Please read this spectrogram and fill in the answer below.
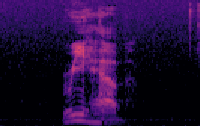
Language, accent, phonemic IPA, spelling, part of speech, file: English, Canada, /ˈɹiːhæb/, rehab, noun / verb, En-ca-rehab.ogg
- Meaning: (noun) 1. Rehabilitation, especially to treat the use of recreational drugs 2. An institution for rehabilitation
